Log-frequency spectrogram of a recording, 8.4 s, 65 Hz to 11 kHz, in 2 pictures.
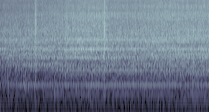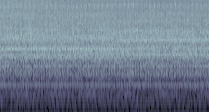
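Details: Opel/Vauxhall Astra Ecotec engine after replacing faulty crankshaft position sensor (P0335 no-start): even, steady idle with constant low hum, no misses, surges or stalling; repaired and running normally.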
